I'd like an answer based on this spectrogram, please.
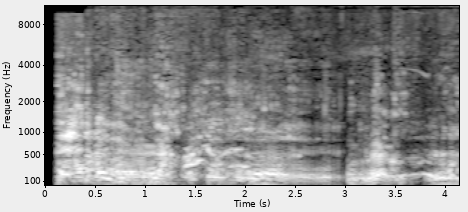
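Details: Lions fighting one another: loud, harsh roaring and snarling fills the recording, a dense growling outburst, a brief dip near three seconds, then renewed rasping snarls.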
